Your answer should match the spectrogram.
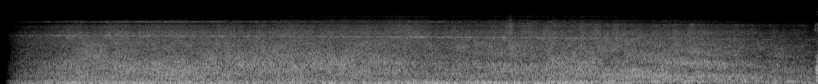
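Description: Aircraft engine noise: a steady rush with a faint thin high whine, fading in over the first second and easing slightly near the end.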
